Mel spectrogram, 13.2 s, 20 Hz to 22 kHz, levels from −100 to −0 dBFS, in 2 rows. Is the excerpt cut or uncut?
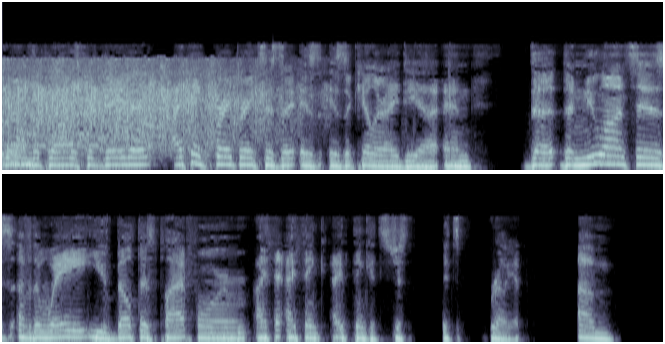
uncut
